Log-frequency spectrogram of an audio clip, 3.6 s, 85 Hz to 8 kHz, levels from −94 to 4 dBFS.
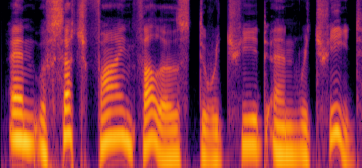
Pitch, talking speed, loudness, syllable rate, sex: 150 Hz, 150 wpm, -19 LUFS, 3.5 syllables/s, male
